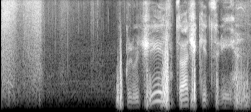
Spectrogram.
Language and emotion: Russian, neutral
